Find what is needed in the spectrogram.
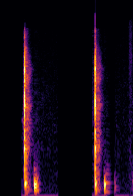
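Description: Three short clicks from a computer's mouse or trackpad: two close together about a third of a second in, and one more about a second and a half in.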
